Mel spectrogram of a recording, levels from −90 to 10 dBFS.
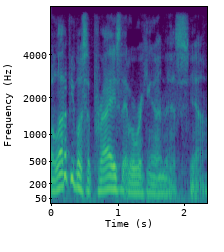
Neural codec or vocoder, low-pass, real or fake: codec, 16 kHz, 16 kbps, FunCodec, trained on LibriTTS, 50 frames a second; 7.2 kHz; fake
